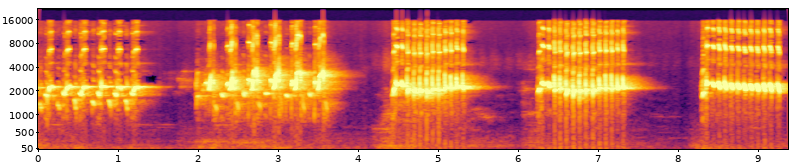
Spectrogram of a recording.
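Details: Sooty-headed bulbul recording used as a lure for other bulbuls: repeated phrases of scratchy rattled notes and harsh buzzing trills, each lasting one to two seconds and separated by brief gaps.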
